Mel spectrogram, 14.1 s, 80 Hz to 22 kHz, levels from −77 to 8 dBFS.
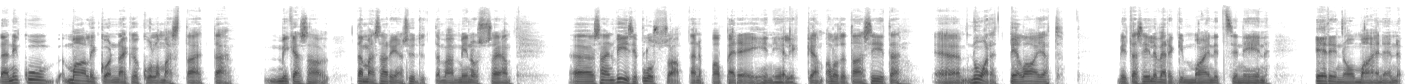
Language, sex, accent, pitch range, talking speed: Finnish, male, native, 90-105 Hz, 115 wpm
